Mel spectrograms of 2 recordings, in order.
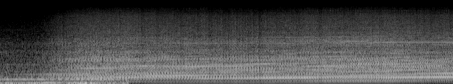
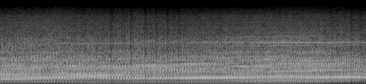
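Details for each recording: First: Bracket race V8 from repurposed parts on the dyno, full-throttle pull after three more degrees of timing, longer studs and a one-inch spacer: loud smooth climbing pull, no misses, pops or knocks; crisp normal run. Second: Bracket race engine from repurposed parts on the dyno at full load after swapping to lighter advance springs, during break-in: steady pull with flat, thin note; engine starving for fuel, lean mixture, jets and squirters to be increased.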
